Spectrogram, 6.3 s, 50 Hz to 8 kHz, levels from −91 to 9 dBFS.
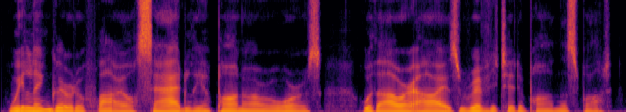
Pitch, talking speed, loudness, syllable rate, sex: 140 Hz, 135 wpm, -20 LUFS, 4.1 syllables/s, female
